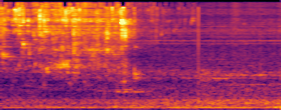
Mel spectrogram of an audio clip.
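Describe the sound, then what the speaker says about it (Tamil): Water is poured into a cooking pan in a home kitchen, a steady close splashing trickle with faint dripping, continuous and alone for a few seconds. "இதில் வந்து நல்லா நூற்றி ஐம்பது எம்எல் அளவுக்கு தண்ணி சேர்த்துக்கலாம்"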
